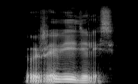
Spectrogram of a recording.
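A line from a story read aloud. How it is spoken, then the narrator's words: Cold, curt old man. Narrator (Russian): холодно обронил старик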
